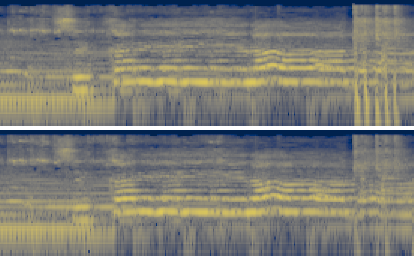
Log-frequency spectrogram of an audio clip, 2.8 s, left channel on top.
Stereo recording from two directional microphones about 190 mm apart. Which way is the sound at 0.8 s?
25° left (ahead or behind).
